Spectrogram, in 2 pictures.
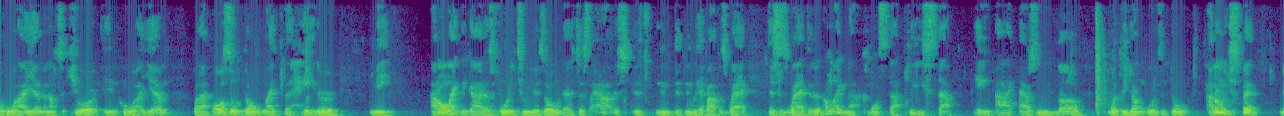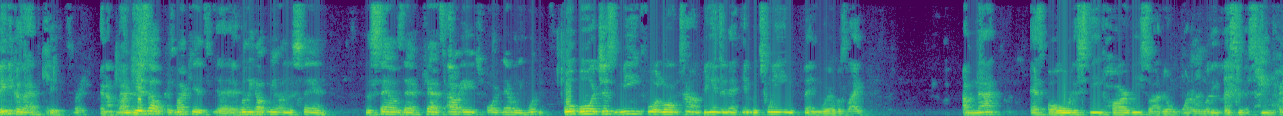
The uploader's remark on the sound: We are live from the beautiful G Star Brooklyn store at 118 N 4th St, Brooklyn, NY 11249. This is our first stop on the tour so we hope you enjoy.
